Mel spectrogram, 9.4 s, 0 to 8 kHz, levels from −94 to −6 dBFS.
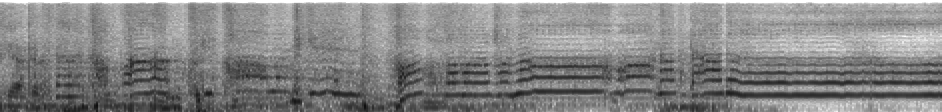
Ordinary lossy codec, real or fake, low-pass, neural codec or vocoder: AAC, 32 kbps; fake; 7.2 kHz; codec, 16 kHz in and 24 kHz out, 0.4 kbps, LongCat-Audio-Codec, fine tuned four codebook decoder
